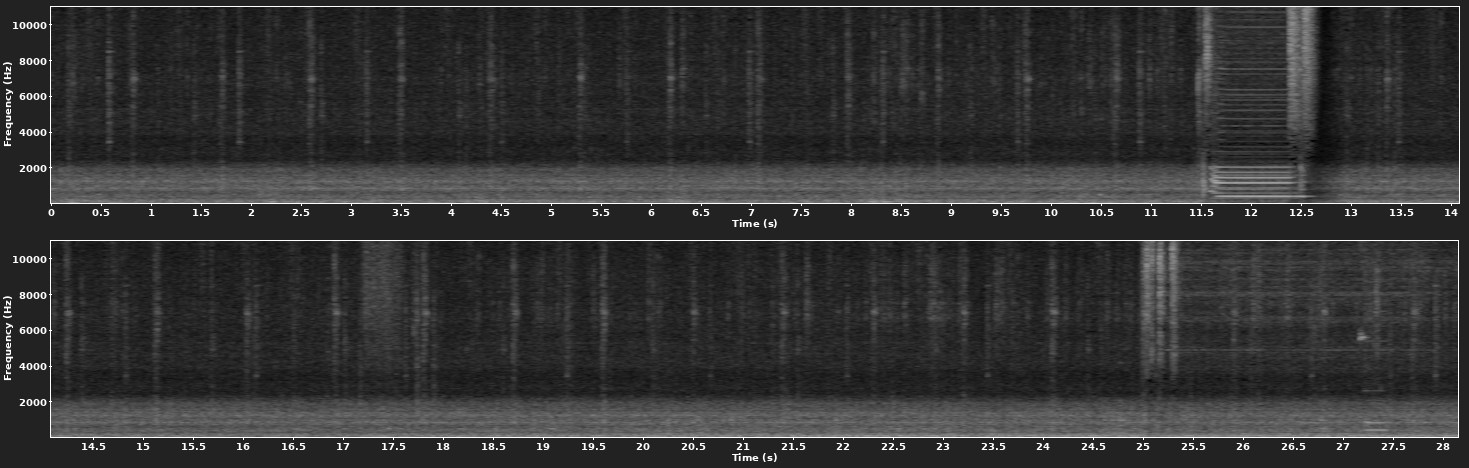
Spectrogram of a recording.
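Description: Steady rumble of a train running on the rails, heard from the driver's cab, with one short horn blast, under a second long, about twelve seconds in.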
